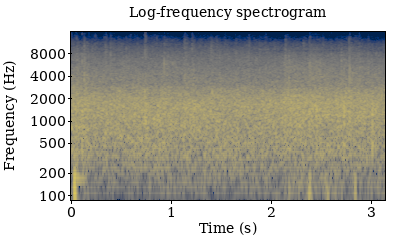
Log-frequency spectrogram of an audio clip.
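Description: Steady applause from an audience fills the whole stretch, a dense, even patter of many hands clapping at once, fairly close and consistently loud with no voices standing out.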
